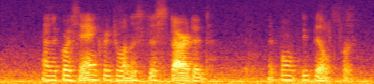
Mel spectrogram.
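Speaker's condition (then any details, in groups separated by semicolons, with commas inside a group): Parkinson's disease; not very able to do much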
